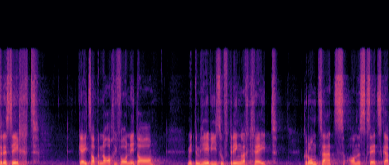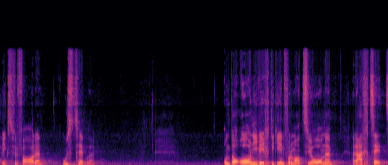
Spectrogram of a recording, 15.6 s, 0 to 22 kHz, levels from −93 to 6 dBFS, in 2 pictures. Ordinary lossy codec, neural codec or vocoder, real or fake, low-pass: Opus, 24 kbps; vocoder, 44.1 kHz, 128 mel bands every 256 samples, BigVGAN v2; fake; 14.4 kHz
